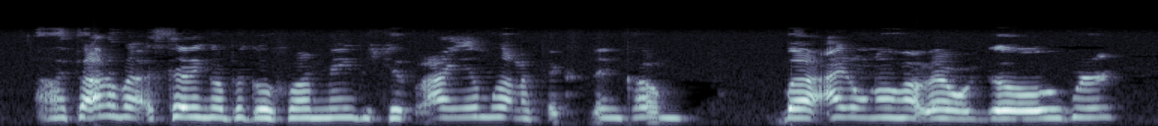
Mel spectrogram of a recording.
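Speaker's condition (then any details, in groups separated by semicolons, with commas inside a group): Cerebral palsy, spastic, severe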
